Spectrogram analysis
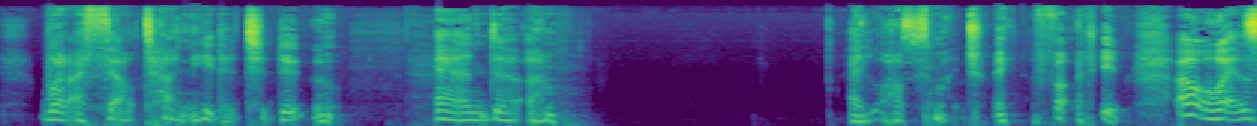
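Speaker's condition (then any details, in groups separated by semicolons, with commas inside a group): Spasmodic dysphonia; brain condition, muscles miscoordinate, care at UT Health Science Center, speech therapists; uses speech therapy techniques, careful breathing to project voice; voice problem, speech gets out of whack, still able to speak if careful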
